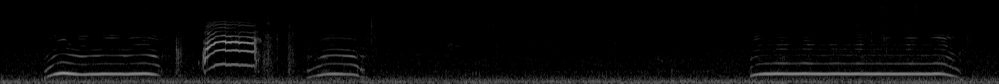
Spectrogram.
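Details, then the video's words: Cat wanting to play meows repeatedly: a long level meow, a sharp higher one, a short falling one, then after a pause a drawn-out steady meow lasting about two seconds, over low background hum. "meow wants to play..."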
